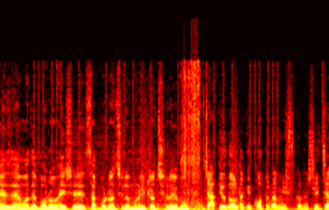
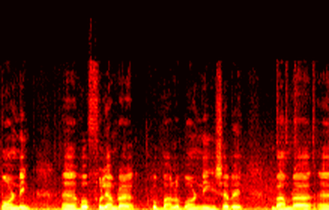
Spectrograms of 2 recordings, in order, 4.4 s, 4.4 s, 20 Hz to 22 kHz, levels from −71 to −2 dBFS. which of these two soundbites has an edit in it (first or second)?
first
